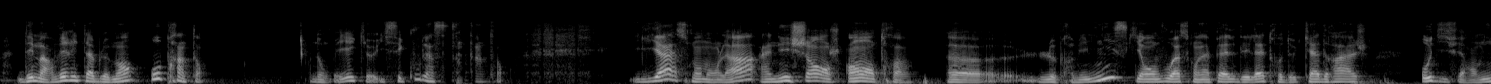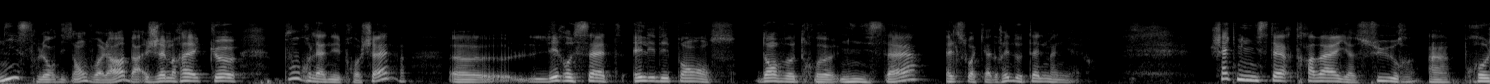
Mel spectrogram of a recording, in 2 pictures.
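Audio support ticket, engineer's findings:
Repeated packet loss (robotic sound), 4.40 to 7.03 s. Choppy speech with pieces missing. The network path dropped or delayed packets, leaving 22 gaps in close succession. The receiver filled each hole by extending the last sound. The longest gap was 83 ms, and about 19% of the stretch is concealed.

Jitter buffer speed-up at 8.58 to 9.60 s and 24.23 to 24.79 s. Speech runs faster at unchanged pitch, about 4% and 5% fast. The receiver's buffer had overfilled, so it cut pitch-period slices to reduce delay. Roughly 50 ms and 40 ms were removed.

Band limit on the call codec path: nothing above 8 kHz, which fits G.722 at 64 kbps.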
